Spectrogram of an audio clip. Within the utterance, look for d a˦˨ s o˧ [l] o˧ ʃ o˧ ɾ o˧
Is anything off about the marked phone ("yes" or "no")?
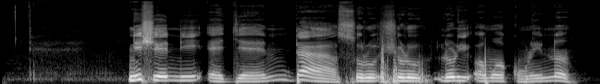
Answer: yes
